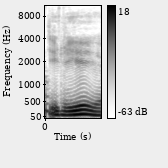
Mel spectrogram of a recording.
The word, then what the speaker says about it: Dillier: Ähm, für BMC Racing ähm, Sylvain Delier habe ich das richtig ausgesprochen? Dillier? Dillier, ja. Dillier. Genau.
